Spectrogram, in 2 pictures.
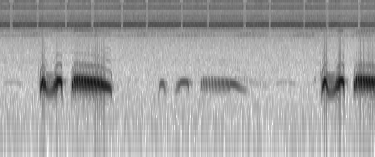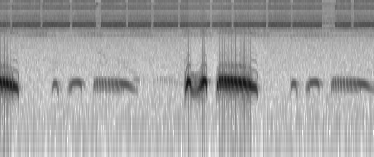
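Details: Spotted dove song repeated three times about every three seconds. Each phrase is a quick double note and a long coo, followed by soft short notes and a quieter trailing coo. A faint high whine sounds throughout.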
